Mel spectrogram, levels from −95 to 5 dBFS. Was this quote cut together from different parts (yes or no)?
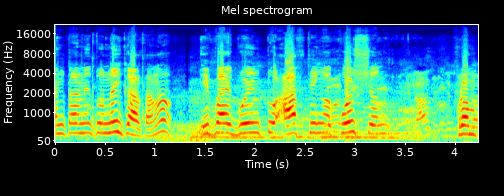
yes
